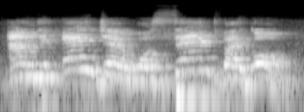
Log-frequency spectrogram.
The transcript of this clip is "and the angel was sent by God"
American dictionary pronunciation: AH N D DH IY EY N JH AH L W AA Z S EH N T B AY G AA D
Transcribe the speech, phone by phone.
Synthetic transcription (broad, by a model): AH N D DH IY EY N JH AH L W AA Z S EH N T B AY G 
